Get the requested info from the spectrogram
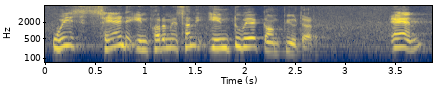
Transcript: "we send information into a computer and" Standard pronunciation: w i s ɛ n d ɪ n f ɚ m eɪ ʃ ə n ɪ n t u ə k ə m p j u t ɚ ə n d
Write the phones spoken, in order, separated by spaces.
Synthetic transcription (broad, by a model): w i s ɛ n d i n p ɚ m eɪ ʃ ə n ɪ n t u ə k ə m p j u t ɚ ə n d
